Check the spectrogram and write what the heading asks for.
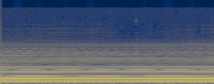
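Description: Background score music: one steady chord held without change, its lowest notes strongest.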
